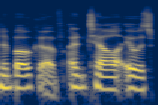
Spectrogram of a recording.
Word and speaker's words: Nabokov: We are talking about Humbert Humbert, the protagonist of the 1955 novel Lolita by Vladimir Nabokov or Nabokov is the correct pronunciation, but You can say whatever.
